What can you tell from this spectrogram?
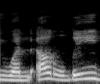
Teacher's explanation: huruf Dad di sini walardhi juga merupakan Huruf tebal dan kita angkat juga pangkal lidahnya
